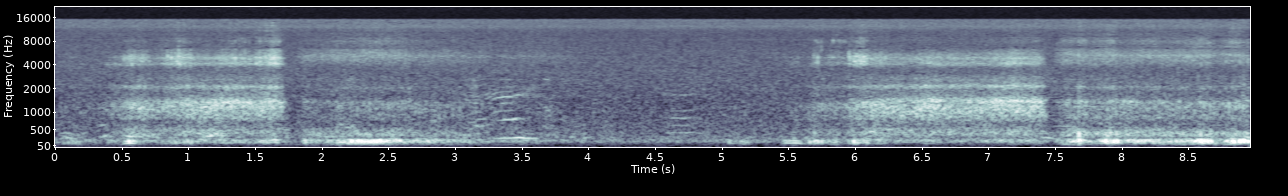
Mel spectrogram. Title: Broh snoring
